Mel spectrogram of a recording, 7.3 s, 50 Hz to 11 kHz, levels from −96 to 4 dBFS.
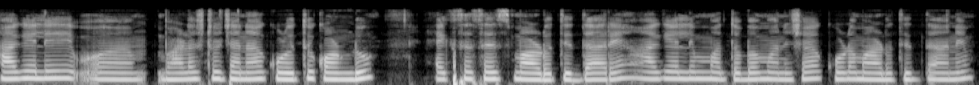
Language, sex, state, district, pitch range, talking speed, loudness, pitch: Kannada, female, Karnataka, Bidar, 215-230 Hz, 115 wpm, -16 LUFS, 220 Hz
